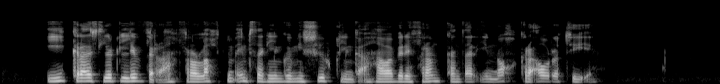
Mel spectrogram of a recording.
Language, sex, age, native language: Icelandic, male, 20-29, Icelandic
